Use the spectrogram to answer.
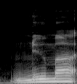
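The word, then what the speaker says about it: pneuma: So, I named it um Numa and fire.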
